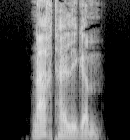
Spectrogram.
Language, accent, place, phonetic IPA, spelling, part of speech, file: German, Germany, Berlin, [ˈnaːxˌtaɪ̯lɪɡəm], nachteiligem, adjective, De-nachteiligem.ogg
- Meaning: strong dative masculine/neuter singular of nachteilig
